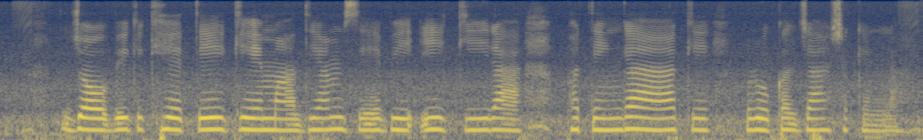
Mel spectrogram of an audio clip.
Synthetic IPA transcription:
d͡ʒɔːbɪkkʰːeːt̪ikemaːd̪ʱjəmsḛbʱiʔikiːɾapʰət̪ɪ̃ŋɡake | ɾoːkəld͡ʒaːsəkḛla̰

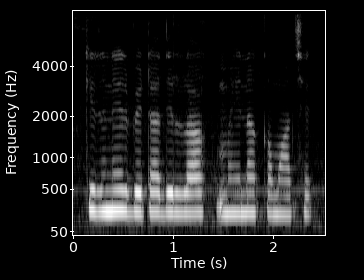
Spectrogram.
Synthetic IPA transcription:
kiɾneɾbeʈad̪ilːakʰməɦinakəmat͡ʃʰɛt̪̚

